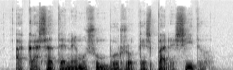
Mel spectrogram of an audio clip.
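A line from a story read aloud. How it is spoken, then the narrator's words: Quiet, swallowing hard, longing. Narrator (Spanish): dijo en voz baja y trasegando mucha saliva y mucha añoranza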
